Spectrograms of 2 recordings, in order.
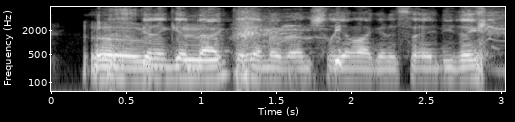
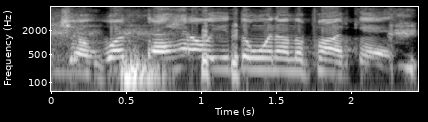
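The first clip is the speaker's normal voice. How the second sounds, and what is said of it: Brooklyn Italian accent. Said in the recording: “the very Brooklyn Italian accent there”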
